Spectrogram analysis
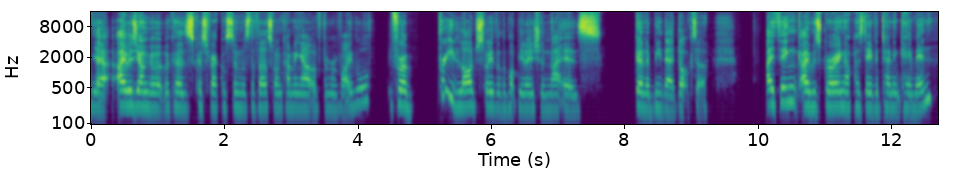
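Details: Adult woman speaking; Typical adult voice.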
